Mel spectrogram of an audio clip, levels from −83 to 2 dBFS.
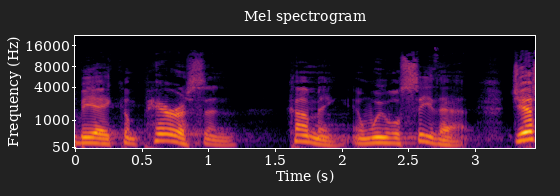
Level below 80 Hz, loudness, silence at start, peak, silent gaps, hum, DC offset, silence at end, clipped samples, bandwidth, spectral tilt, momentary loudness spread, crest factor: -58 dBFS; -25 LUFS; 0 s; -2 dBFS; none; none; under 0.1%; 0 s; under 0.1%; 13 kHz; -6 dB/octave; 12 LU; 20 dB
